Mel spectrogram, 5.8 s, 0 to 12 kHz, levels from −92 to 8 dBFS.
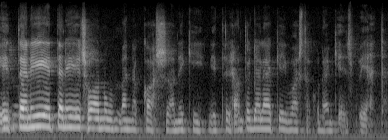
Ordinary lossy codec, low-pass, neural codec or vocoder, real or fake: none; none; none; real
